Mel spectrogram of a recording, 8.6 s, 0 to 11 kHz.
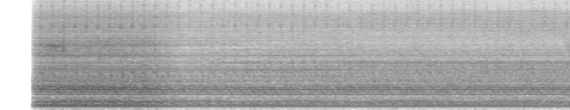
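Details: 2022 RAM Cummins diesel at cold start: a fast, light ticking runs through the steady clatter and goes away after about 10 minutes.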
